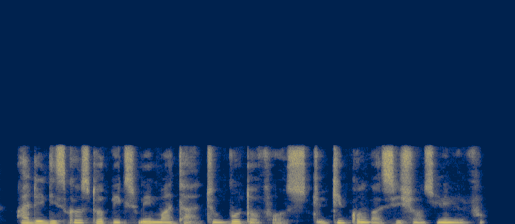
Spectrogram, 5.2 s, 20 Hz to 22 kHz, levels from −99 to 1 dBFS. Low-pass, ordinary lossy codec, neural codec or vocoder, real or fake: none; none; codec, 16 kHz, 2 kbps, FreqCodec, larger model; fake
